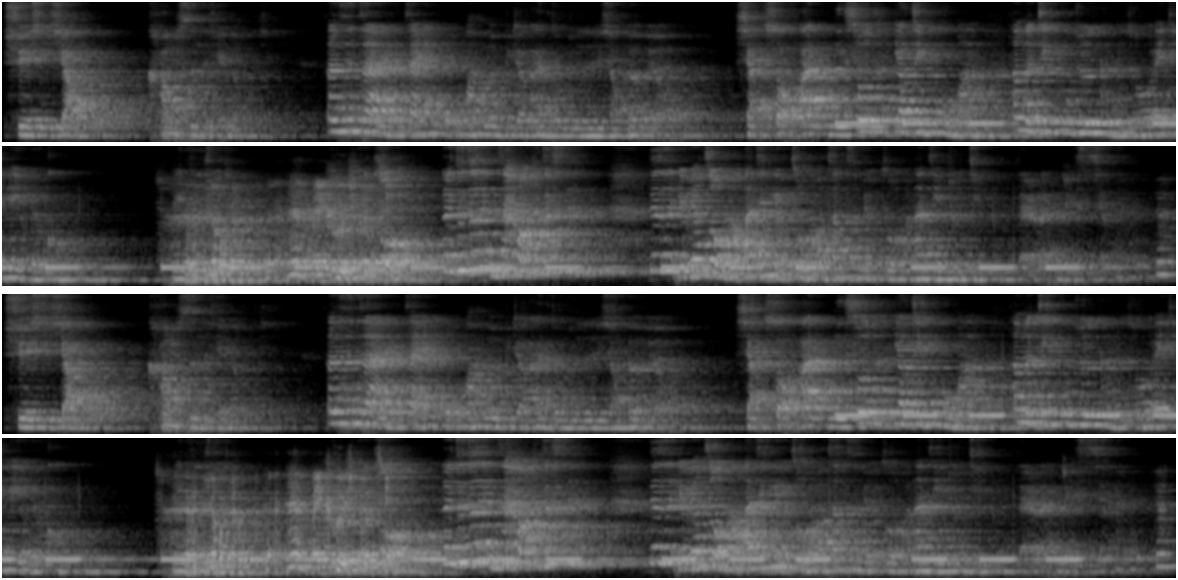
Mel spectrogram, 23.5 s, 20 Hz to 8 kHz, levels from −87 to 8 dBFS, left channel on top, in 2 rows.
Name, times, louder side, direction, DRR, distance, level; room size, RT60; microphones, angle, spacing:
voice 1, 0.0-1.1 1.5-2.4 3.2-6.8 7.3-12.5 13.4-14.3 15.0-17.5 17.8-23.0, left 1 dB, 10° left, -6 dB, 3.9 m, -33 dB
sound 1, 8.3-8.7 9.0-9.4 9.7-10.1 10.8-11.2 11.5-11.9 12.2-12.6 13.3-13.7 14.0-14.4 14.7-15.1 15.8-16.2 16.5-16.9 17.2-17.6 18.3-18.7 19.0-19.4 19.7-20.1 20.8-21.2 21.5-21.9 22.2-22.6, right 2 dB, 10° right, 0.6 m, -34 dB
voice 2, 13.3-15.5 22.9-23.4, right 1 dB, 45° right, -1 dB, 1.2 m, -31 dB
17.0 x 16.5 x 3.1 m, 2.3 s
head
